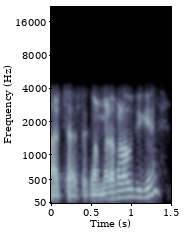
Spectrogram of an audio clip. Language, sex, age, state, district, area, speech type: Odia, male, 60+, Odisha, Gajapati, rural, conversation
